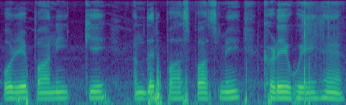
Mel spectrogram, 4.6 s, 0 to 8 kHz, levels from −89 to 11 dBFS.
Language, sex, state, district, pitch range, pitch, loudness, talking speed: Hindi, male, Uttar Pradesh, Shamli, 125-130 Hz, 130 Hz, -20 LUFS, 140 wpm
